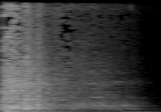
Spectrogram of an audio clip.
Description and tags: A Small Gun falling on the floor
